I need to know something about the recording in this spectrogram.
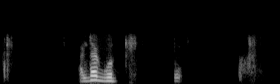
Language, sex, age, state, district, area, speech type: Telugu, female, 30-45, Telangana, Hanamkonda, rural, conversation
